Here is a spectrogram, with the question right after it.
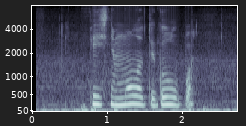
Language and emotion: Russian, neutral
